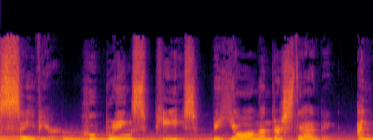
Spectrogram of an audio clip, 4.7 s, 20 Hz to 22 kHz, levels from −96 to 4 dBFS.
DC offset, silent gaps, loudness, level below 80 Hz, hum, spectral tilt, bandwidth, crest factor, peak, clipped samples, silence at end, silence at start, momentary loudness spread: under 0.1%; none; -20 LUFS; -44 dBFS; none; -4.5 dB/octave; 17 kHz; 16 dB; -4 dBFS; under 0.1%; 0 s; 0 s; 8 LU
